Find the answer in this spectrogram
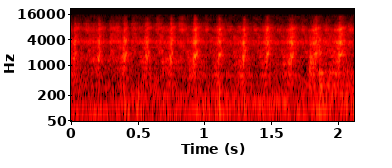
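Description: Nib of an alcohol blending marker rubbing on paper in quick short strokes, faint, about five or six strokes a second.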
